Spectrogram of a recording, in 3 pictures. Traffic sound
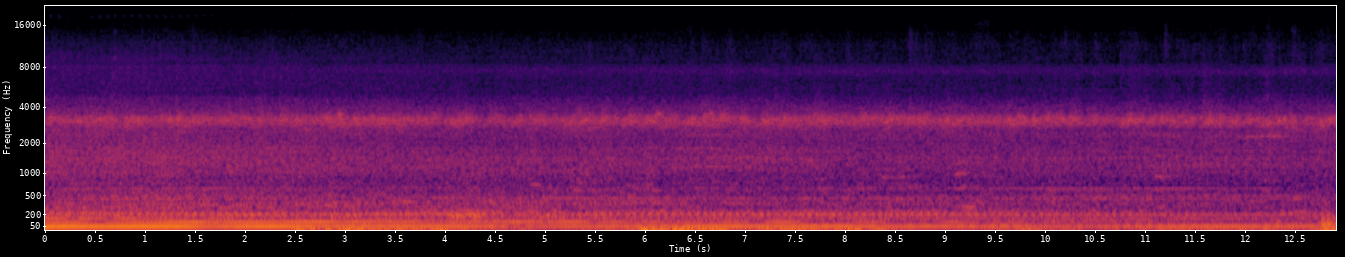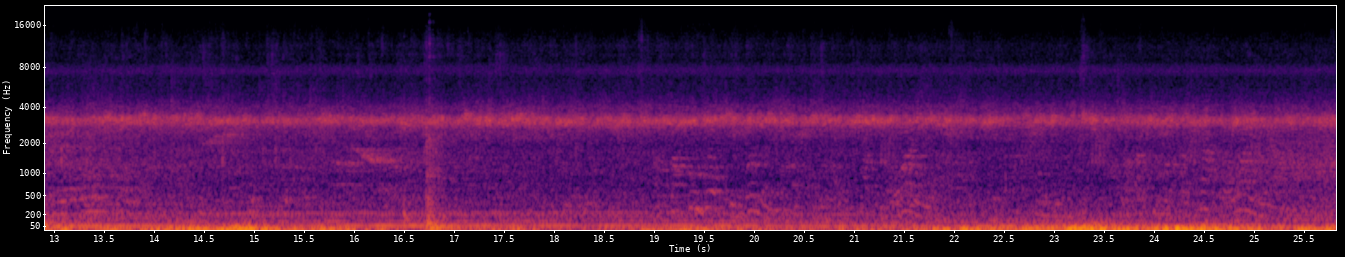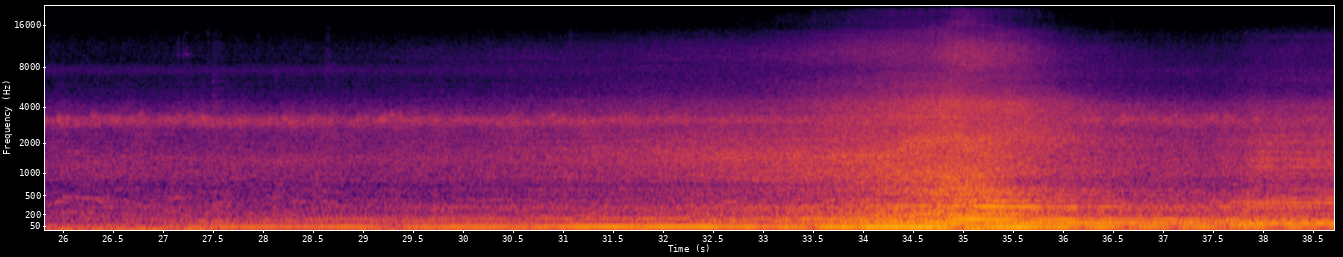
0.0 13.8, 25.7 38.7

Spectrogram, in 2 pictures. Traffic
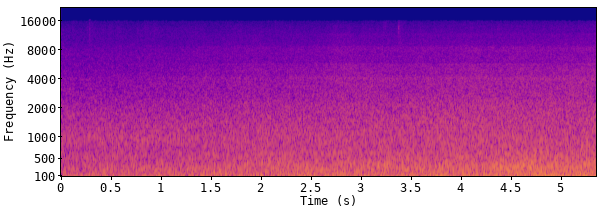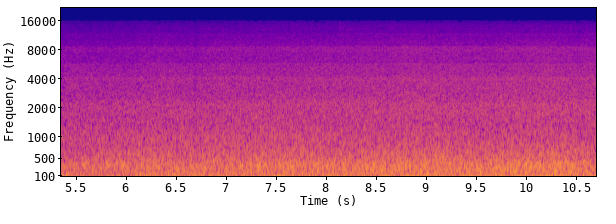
0.0 6.8

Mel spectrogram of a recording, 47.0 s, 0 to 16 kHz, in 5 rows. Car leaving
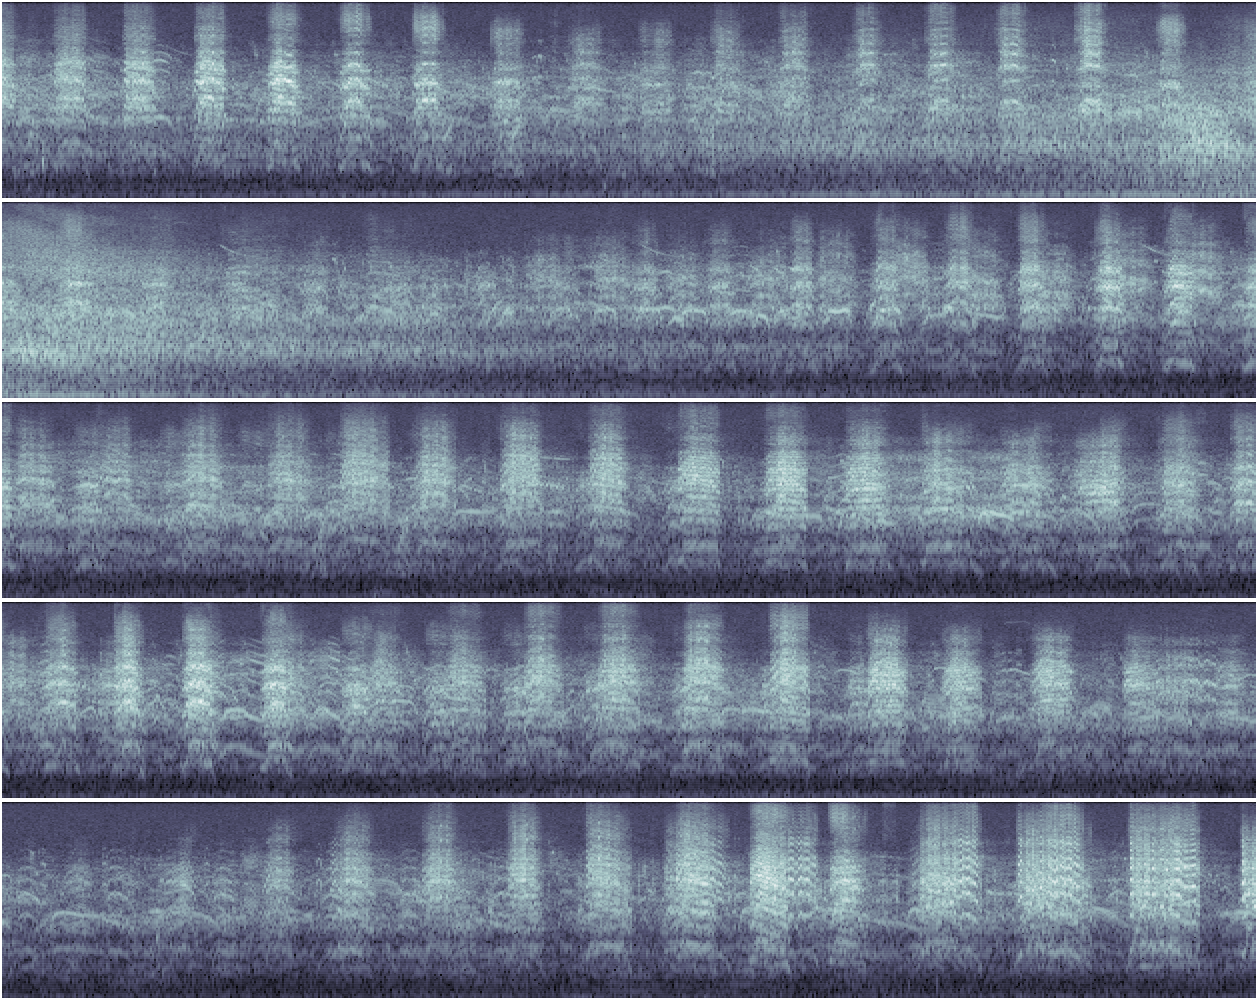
1.2 17.6

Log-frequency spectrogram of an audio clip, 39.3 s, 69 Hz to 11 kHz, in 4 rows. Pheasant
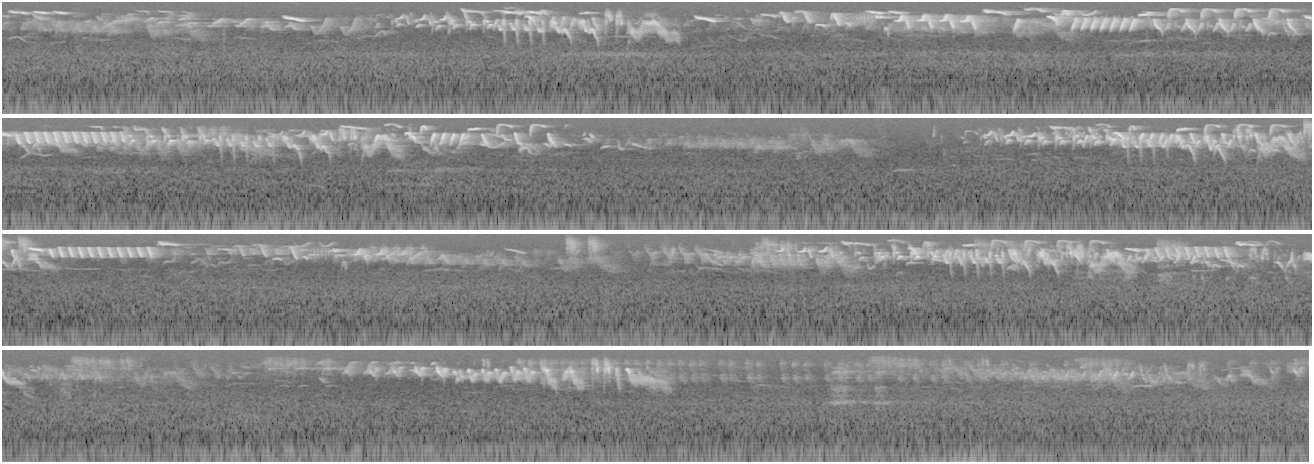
16.0 39.2

